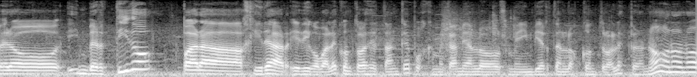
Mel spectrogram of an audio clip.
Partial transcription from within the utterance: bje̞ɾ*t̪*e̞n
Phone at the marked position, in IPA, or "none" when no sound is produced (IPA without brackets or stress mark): t̪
